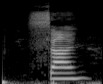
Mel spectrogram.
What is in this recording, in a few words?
3, san1, Chinese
